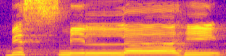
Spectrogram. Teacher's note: lam dimulakan dengan syaddah fathah tapi dibaca dengan nipis. Bismillahi kita tak baca dengan cara bismillahi. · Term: lafzul jalalah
